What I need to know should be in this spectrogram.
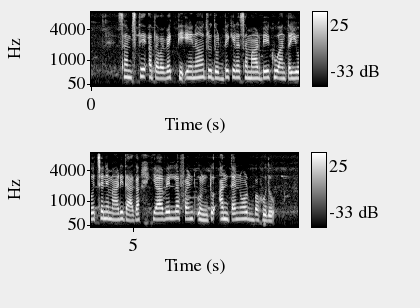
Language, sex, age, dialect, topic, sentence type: Kannada, female, 36-40, Coastal/Dakshin, banking, statement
